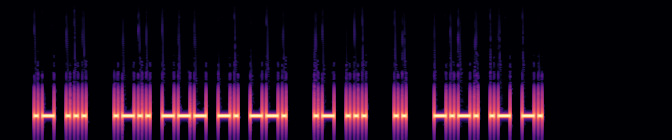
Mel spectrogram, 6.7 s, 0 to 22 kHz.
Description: Morse code, heard as a keyed tone, about 30 wpm, 700 Hz. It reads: AS LONG AS I CAN
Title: Sets of 5 Words Encore2 30wpm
